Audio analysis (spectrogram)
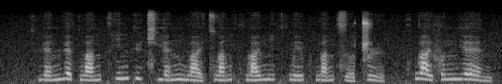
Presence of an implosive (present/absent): absent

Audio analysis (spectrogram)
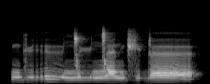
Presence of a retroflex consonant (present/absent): present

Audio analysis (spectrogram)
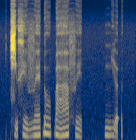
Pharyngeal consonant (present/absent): absent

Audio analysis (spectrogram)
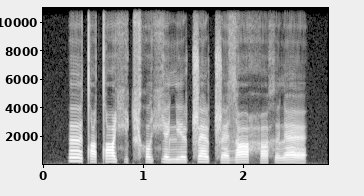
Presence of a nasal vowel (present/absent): absent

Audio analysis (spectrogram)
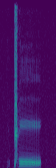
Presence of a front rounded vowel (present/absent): present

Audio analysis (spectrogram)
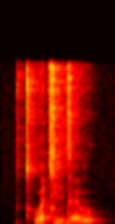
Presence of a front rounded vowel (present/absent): absent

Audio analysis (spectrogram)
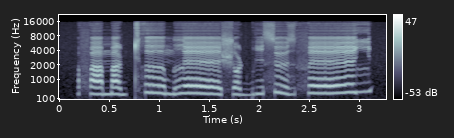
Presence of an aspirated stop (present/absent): present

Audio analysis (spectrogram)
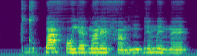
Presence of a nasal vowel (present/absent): present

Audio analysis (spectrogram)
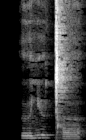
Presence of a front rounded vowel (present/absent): present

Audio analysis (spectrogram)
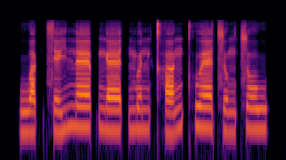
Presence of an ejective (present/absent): absent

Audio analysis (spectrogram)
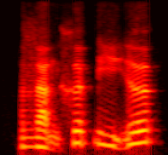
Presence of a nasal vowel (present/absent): absent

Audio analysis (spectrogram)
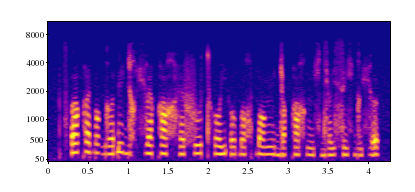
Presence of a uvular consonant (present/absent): present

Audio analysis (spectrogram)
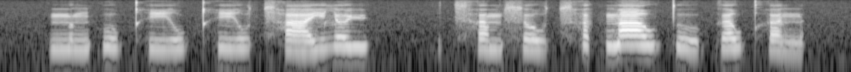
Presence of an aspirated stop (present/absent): present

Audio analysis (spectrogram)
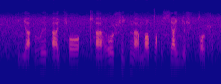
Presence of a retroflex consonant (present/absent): present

